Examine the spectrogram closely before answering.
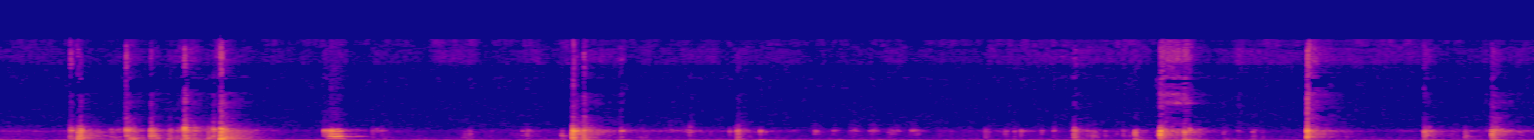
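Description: Hands handling stamping supplies on a desk: a series of sharp clicks, taps and knocks as an ink pad and a clear acrylic stamp block are picked up and put down.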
